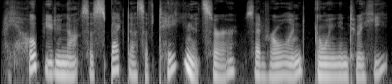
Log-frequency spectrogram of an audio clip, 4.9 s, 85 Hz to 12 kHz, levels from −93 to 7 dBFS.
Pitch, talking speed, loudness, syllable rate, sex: 155 Hz, 210 wpm, -20 LUFS, 4.6 syllables/s, female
